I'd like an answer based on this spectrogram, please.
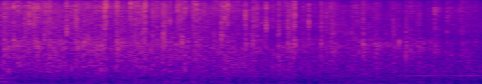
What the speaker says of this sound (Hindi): थोड़ी जोरदार तालियों के साथ में आप लोग।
